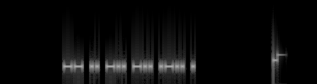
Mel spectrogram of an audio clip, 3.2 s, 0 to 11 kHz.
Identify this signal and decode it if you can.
Morse code, heard as a keyed tone, about 46 wpm, 700 Hz. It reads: MIDDLE
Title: Sentences from Top 900 Words - New Word Drill - 45wpm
